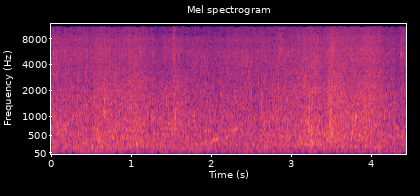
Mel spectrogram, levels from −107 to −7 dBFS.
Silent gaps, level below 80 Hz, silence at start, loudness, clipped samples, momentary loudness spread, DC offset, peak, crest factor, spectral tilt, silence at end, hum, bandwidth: none; -68 dBFS; 0 s; -34 LUFS; under 0.1%; 5 LU; under 0.1%; -18 dBFS; 18 dB; -2 dB/octave; 0 s; none; 11.5 kHz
